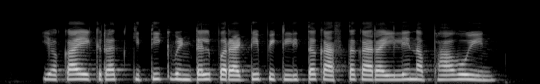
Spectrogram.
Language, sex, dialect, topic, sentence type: Marathi, female, Varhadi, agriculture, question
